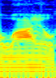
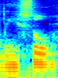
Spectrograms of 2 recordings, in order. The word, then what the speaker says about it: Lisle: professors first time like at the Lyle campus a Lisle Illinois I used to call Liesel that's how it looks like it's spelled when I was a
